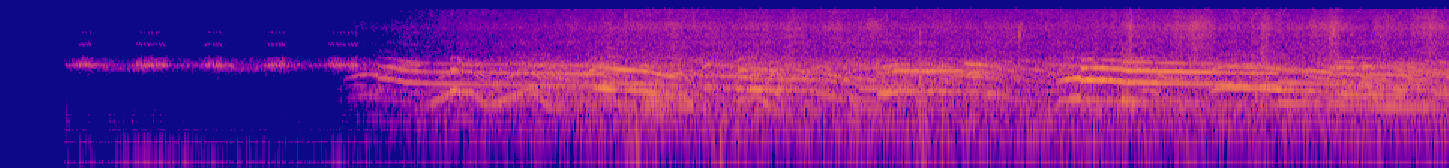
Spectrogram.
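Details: Jackals howling at night in the forest: after about two seconds of faint, evenly pulsed beeping tones, many voices break into a dense chorus of wavering, sliding wails and yips that overlap and continue to the end.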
